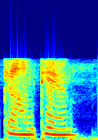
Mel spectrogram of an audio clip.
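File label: "quarante-un", French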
